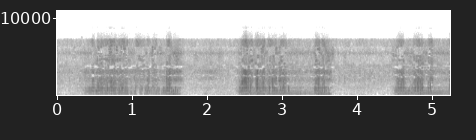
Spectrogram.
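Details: Brodie, about a month old, snoring like an old man: three rattling, fluttery snores about two seconds apart, roughly 30 a minute, with quiet gaps between.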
